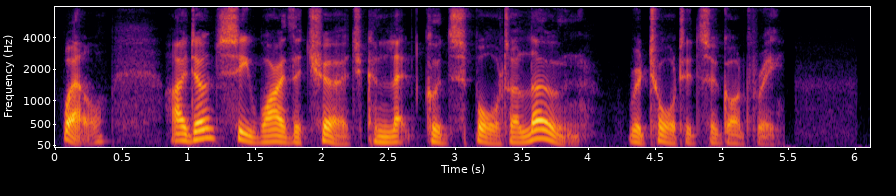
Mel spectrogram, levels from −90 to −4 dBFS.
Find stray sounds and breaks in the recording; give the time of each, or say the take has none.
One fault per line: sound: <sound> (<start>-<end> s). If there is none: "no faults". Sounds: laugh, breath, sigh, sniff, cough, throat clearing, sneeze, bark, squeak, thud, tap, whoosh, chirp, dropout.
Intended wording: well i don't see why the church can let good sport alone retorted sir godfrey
no faults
